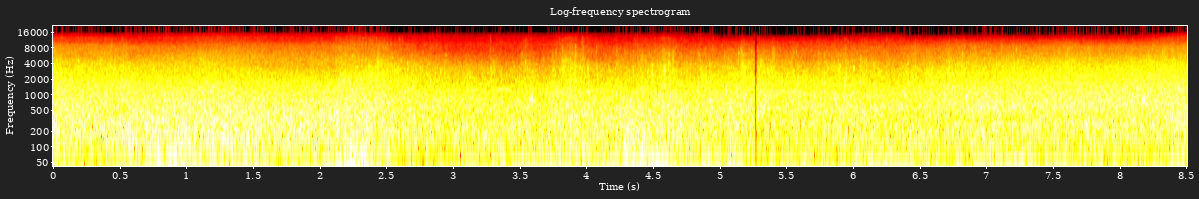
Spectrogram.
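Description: Shallow sea surf breaking and washing, a steady rushing of water, with wind on the microphone.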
